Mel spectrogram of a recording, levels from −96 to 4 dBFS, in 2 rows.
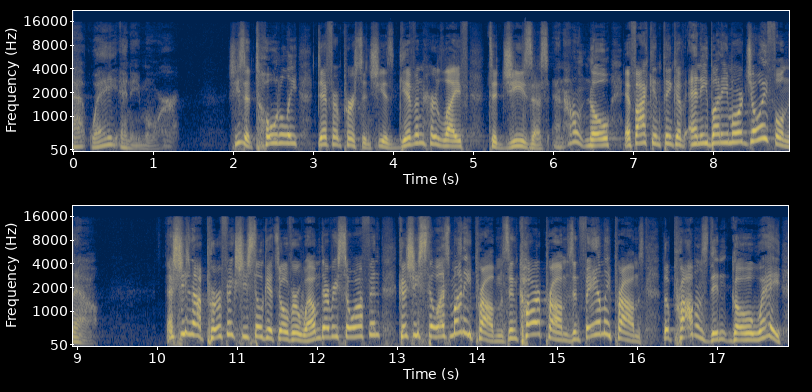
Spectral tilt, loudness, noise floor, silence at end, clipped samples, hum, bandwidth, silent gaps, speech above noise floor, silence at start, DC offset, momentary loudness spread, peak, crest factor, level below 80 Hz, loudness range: -4.5 dB/octave; -20 LUFS; -71 dBFS; 0 s; under 0.1%; none; 16 kHz; none; 51 dB; 0 s; under 0.1%; 9 LU; -2 dBFS; 18 dB; -54 dBFS; 5 LU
